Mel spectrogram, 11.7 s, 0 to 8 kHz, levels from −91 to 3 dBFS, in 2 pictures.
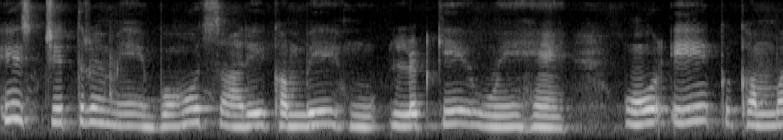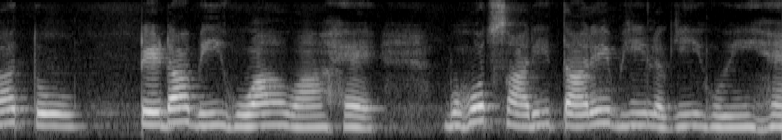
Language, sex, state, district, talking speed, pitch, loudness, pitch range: Hindi, female, Uttar Pradesh, Ghazipur, 130 wpm, 220 Hz, -25 LUFS, 205-245 Hz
